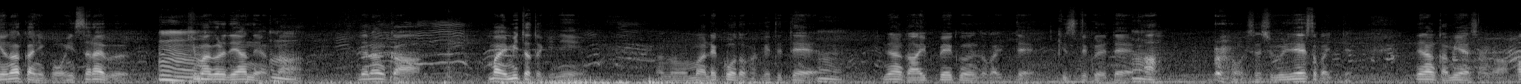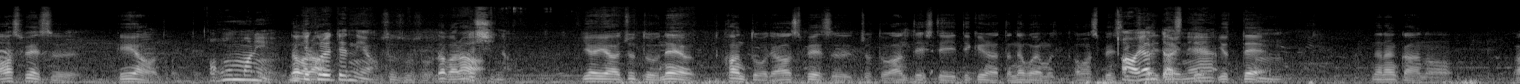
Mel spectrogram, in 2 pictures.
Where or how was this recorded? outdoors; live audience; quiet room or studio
outdoors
